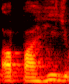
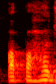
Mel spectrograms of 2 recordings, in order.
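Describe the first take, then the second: First: The last syllable has an 'i' vowel. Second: The last syllable has an 'a' vowel. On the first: The speaker calls it wrong. "आम भाषा में लोग अपाहिज बोलते हैं, वो गलत है" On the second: The speaker calls it right. "अपाहज होता है"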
